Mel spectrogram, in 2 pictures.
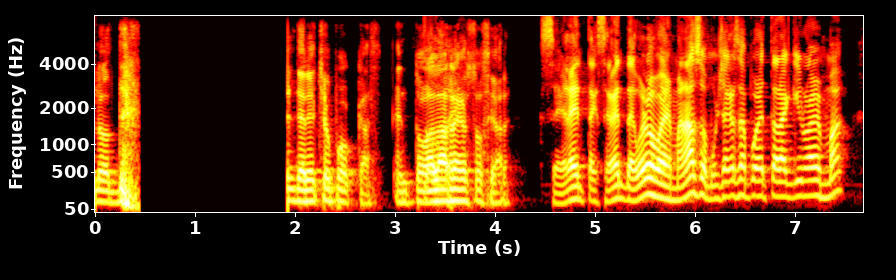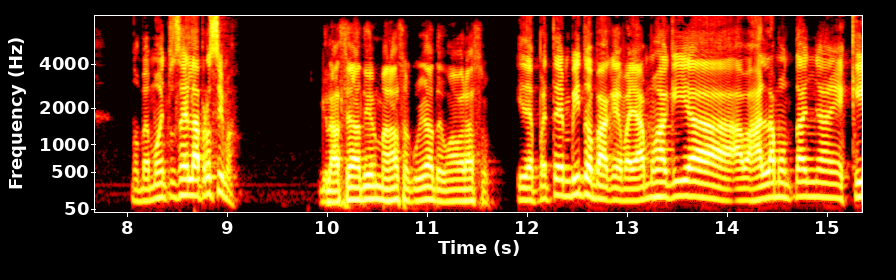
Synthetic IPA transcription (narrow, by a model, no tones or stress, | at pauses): lode | eld̪e̞ɾet͡ʃopoðkas | ent̪oðalareðeso̞sjales | eksḛlent̪eːksele̞nt̪e̞βwenopweseɾmãnas̬o̞mut͡ʃaɣɾas̬jahpo̞ɾet̪aɾakiunaβe̞smas | nozbemosnt̪onseselapɾo̞ksima | ɡɾasjasat̪ieɾmãnasokwiðat̪euŋaβɾaso̞ | iðepwest̪eimbit̪o̞paɾake̞βaʝamosakiaːβahaɾlamont̪aɲaeŋehki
